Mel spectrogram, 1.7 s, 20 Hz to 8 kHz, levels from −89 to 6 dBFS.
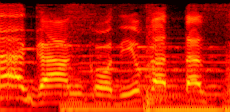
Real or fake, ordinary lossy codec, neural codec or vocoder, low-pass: real; none; none; 7.2 kHz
